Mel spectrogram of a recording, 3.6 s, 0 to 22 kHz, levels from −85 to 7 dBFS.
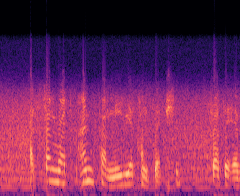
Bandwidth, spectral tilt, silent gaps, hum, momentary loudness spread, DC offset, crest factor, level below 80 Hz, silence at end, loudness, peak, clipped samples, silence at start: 11 kHz; -6 dB/octave; none; none; 7 LU; under 0.1%; 12 dB; -48 dBFS; 0 s; -11 LUFS; 0 dBFS; 0.2%; 0 s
